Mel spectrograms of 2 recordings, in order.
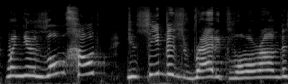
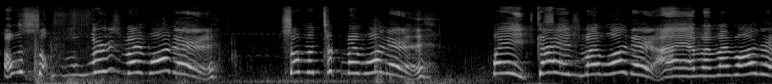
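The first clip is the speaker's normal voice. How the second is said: mock whining; 6 semitones higher than usual. Missing water, mock distress.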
